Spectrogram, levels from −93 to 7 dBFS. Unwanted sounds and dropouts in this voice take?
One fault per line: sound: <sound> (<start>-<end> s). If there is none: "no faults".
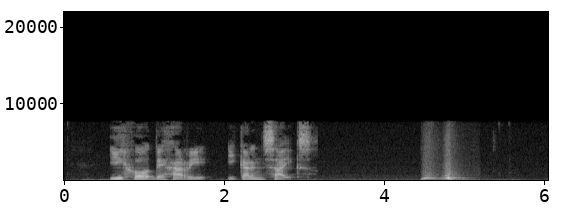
sound: whoosh (4.5-5.2 s)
